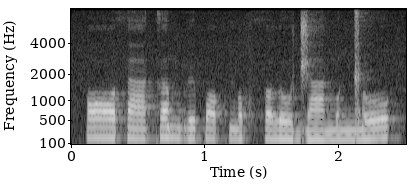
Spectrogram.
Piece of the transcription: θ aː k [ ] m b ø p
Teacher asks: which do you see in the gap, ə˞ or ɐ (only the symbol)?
ɐ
